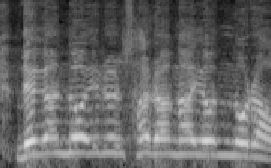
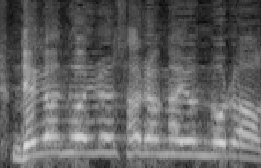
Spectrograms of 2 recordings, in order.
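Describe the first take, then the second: First: 내가 stressed, falling close; 내가 lands hardest, then a falling finish. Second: 너희를 stressed, falling close; 너희를 carries the weight, then a falling finish. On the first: Preacher announcing the title, 내가 stressed. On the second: Preacher repeating the title, 너희를 stressed. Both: Shown as a demonstration. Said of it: "오늘 제목입니다".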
